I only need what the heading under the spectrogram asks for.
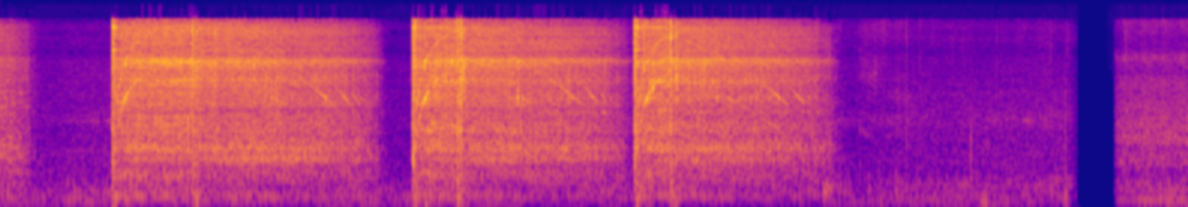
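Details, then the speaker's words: Renault Duster starter motor on bench test before overhaul: three bursts of harsh high whirring spinning free with a dry rasping edge and gritty coast-down, like a shaft turning in a bearing with no grease left. "కాకపోతే ఏంటంటే, self start చేసిన తర్వాత కొంచెం extra sounds వినిపిస్తూ ఉన్నాయి. Like బేరింగ్లో grease పోతే ఎలా ఉంటుందో, బేరింగ్లో గ్రీజ్ లేనప్పుడు దాని మీద షాఫ్ట్ తిరుగుతూ ఉంటే ఆ బేరింగ్ శబ్దం ఎలా వస్తుంది అన్నది బయటికి చాలా క్లియర్గా సౌండ్ వినబడుతూ ఉంది."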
